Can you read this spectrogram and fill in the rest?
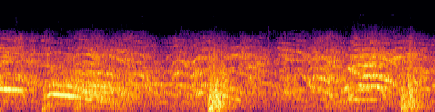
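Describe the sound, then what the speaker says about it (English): Repeated heavy thuds of a purple bat striking a wrestler's injured knee during a two-on-one attack at a TWF wrestling event, three loud impacts spaced a few seconds apart over a roaring, shouting crowd and excited commentary. "multiple shots with that purple bat to the injured knee of Johnny Inc."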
